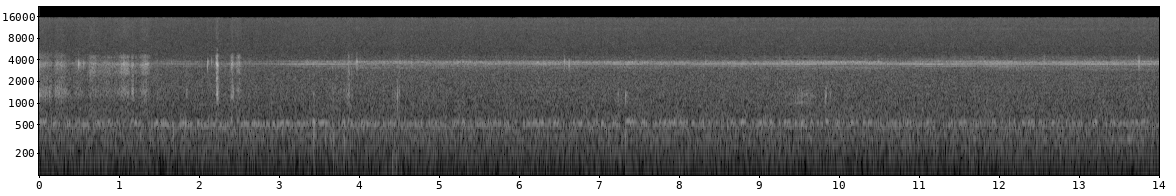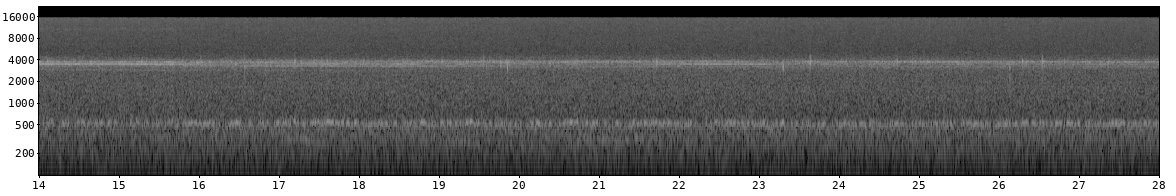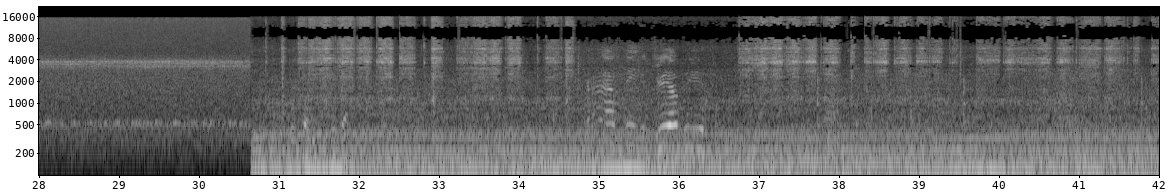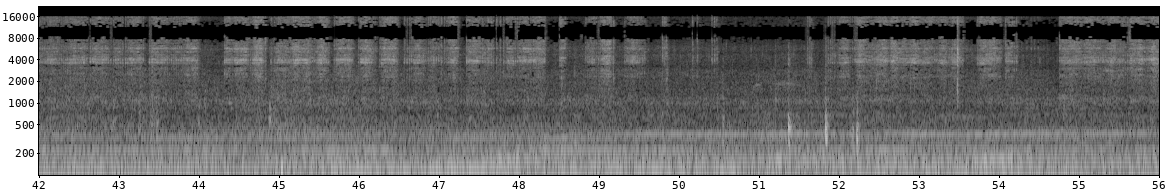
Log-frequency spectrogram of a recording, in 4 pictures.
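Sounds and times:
steady high whine: 0:29.3 - 0:56.0
low hum: 0:30.6 - 0:56.0
outboard motor running: 0:30.6 - 0:56.0.

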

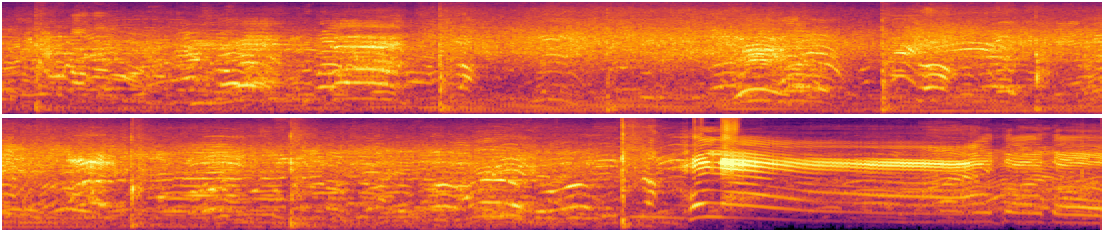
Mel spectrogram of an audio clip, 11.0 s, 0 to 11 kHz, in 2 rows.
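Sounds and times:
crowd shouting and chattering: 0:00.0 - 0:11.0.

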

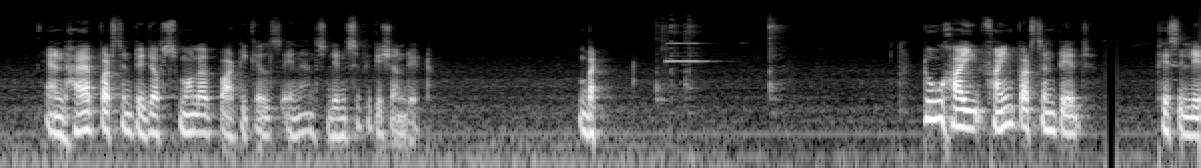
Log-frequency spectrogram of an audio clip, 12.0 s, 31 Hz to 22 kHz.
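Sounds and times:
low background hum and hiss: 0:00.0 - 0:12.0.

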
